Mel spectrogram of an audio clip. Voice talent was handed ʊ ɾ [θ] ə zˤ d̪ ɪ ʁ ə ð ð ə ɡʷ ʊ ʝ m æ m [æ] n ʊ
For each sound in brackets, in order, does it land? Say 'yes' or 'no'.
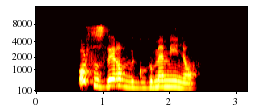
yes, no

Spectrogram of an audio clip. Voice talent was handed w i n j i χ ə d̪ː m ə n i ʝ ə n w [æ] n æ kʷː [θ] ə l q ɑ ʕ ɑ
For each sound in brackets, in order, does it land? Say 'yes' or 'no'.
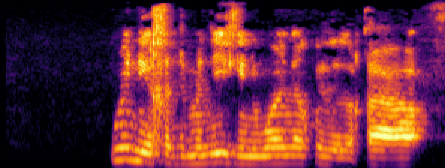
yes, no

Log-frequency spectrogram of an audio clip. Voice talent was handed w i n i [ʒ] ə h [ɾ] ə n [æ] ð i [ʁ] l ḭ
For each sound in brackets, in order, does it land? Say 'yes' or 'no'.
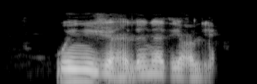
yes, no, yes, yes

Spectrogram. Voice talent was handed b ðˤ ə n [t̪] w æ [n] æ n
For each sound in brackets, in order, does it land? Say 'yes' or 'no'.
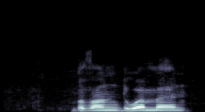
no, no

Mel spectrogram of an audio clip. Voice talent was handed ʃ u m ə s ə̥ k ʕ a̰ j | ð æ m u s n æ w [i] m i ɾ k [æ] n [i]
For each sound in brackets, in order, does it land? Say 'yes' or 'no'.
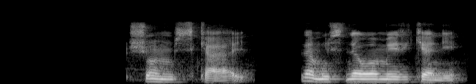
no, yes, yes

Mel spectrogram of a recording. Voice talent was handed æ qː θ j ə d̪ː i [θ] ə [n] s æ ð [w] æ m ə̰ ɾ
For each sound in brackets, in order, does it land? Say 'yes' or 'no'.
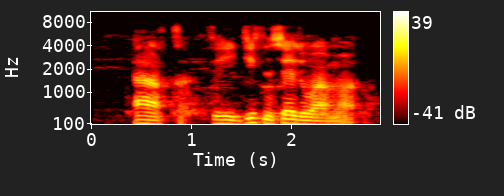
yes, yes, yes

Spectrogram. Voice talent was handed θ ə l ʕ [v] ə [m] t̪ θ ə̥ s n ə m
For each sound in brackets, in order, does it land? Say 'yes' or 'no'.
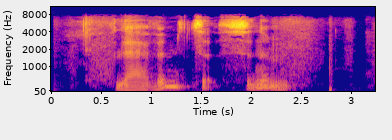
yes, yes

